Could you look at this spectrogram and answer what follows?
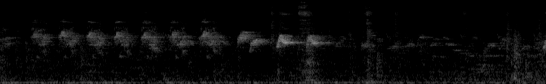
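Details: Bulbul giving an alarm call, alert after hearing a sound: a quick run of short, harsh chirps repeated about three times a second, moderately faint, with other softer chirping behind.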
